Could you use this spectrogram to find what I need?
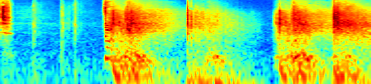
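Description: Heavy blows land with loud thuds and whooshes.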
